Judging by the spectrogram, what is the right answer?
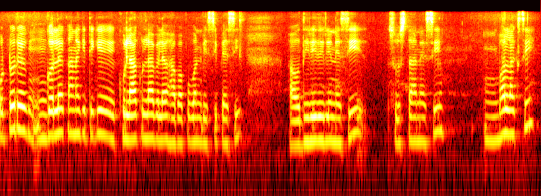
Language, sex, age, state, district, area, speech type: Odia, female, 30-45, Odisha, Bargarh, urban, spontaneous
